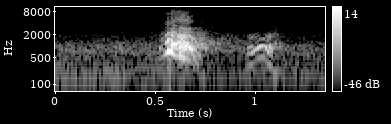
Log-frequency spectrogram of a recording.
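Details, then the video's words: A playing puppy gives one sharp, high bark, then a softer, shorter yelp about half a second later. "Puppies play"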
